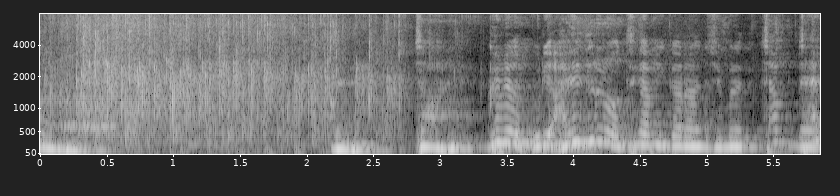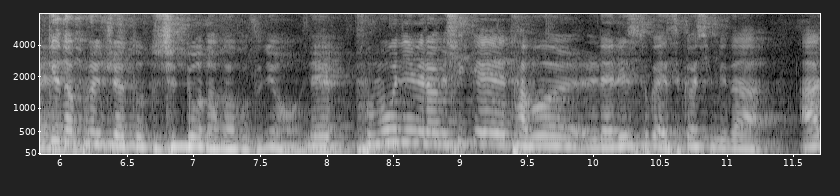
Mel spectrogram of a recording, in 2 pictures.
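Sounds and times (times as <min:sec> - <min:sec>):
audience applause: 0:00.0 - 0:02.9
speech: 0:03.5 - 0:11.6.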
